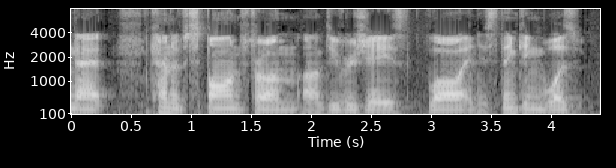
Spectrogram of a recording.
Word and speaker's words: Duverger: You're going to get led back to the same person, and that is Maurice Duverger. As a little bit better than the last one. Excellent pronunciation this time.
